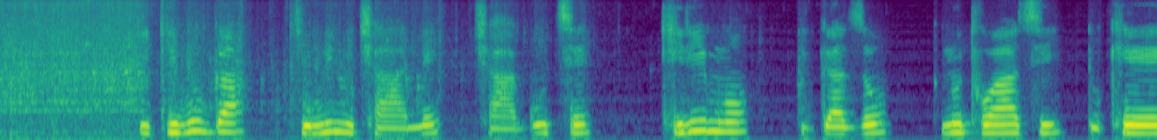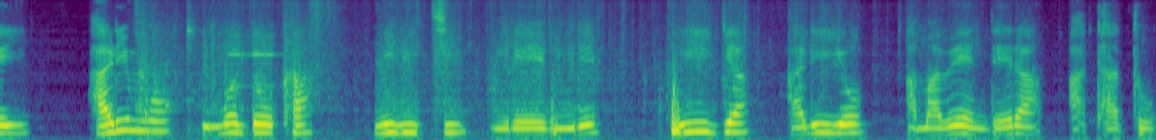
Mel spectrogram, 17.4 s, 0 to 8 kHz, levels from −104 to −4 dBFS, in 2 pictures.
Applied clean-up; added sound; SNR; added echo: neural mask model RNNoise.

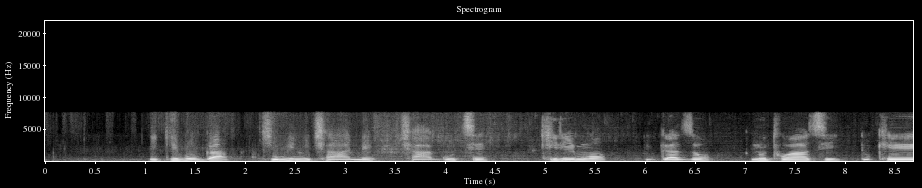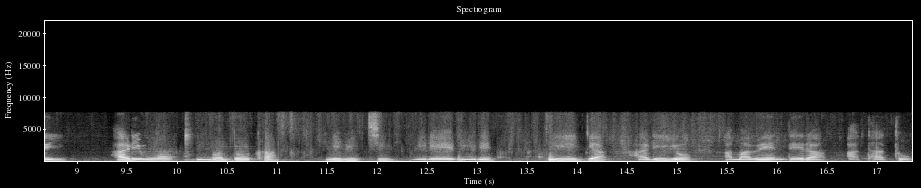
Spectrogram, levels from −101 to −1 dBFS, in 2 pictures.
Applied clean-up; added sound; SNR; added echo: neural separator model SepFormer DNS4.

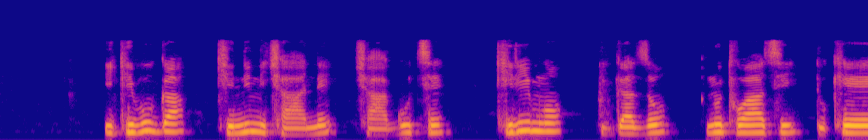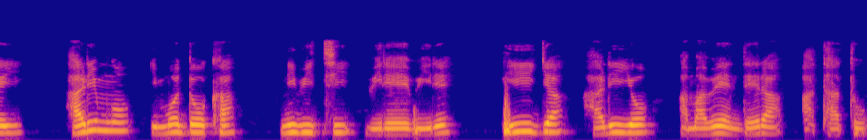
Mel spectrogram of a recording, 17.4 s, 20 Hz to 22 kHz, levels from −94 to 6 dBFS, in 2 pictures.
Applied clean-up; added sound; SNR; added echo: none; none; none; none.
